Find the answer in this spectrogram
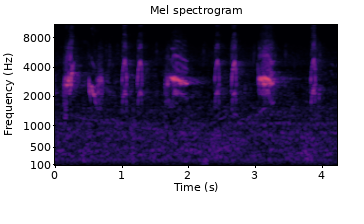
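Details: Wild California thrasher singing at Ascot Hills Park, El Sereno, California, on 19 December 2021. It gives varied high phrases, some buzzy, some clear whistled slurs, separated by short pauses, in a quiet setting.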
